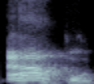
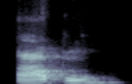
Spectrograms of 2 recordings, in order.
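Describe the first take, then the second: First: The first vowel falls between A and E. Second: The first vowel sounds like an open A. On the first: "que é no meio" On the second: "som de A"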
